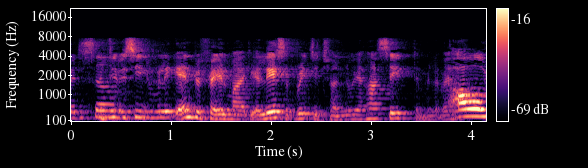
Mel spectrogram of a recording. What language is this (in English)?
Danish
